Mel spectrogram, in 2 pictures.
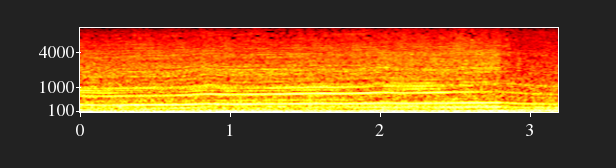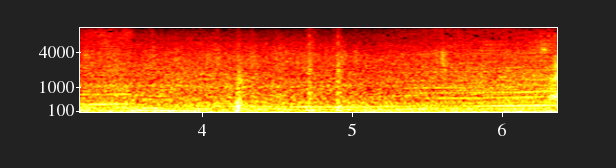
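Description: Dirt race car engines in iRacing, a continuous loud droning roar from several cars, rising and falling in pitch as they rev through a dirt rookie series race, with no talk.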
